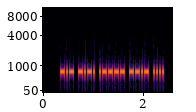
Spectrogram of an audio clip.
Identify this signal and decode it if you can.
Morse code, heard as a keyed tone, about 49 wpm, 700 Hz. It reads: KC1QH
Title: Speed Racing - USA Call Signs 40wpm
